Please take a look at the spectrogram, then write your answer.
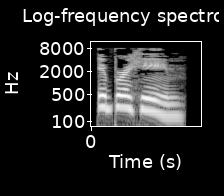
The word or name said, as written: ebrahim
